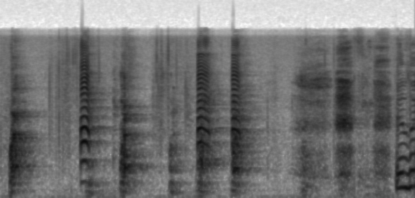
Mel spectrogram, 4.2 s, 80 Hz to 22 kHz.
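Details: Rocky, a seven-month-old, 12 lb Chihuahua and Cocker Spaniel mix, barks at his new toy, which scares him, indoors. About nine sharp barks come roughly every half second, the later ones harsher and growly, with a person speaking.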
